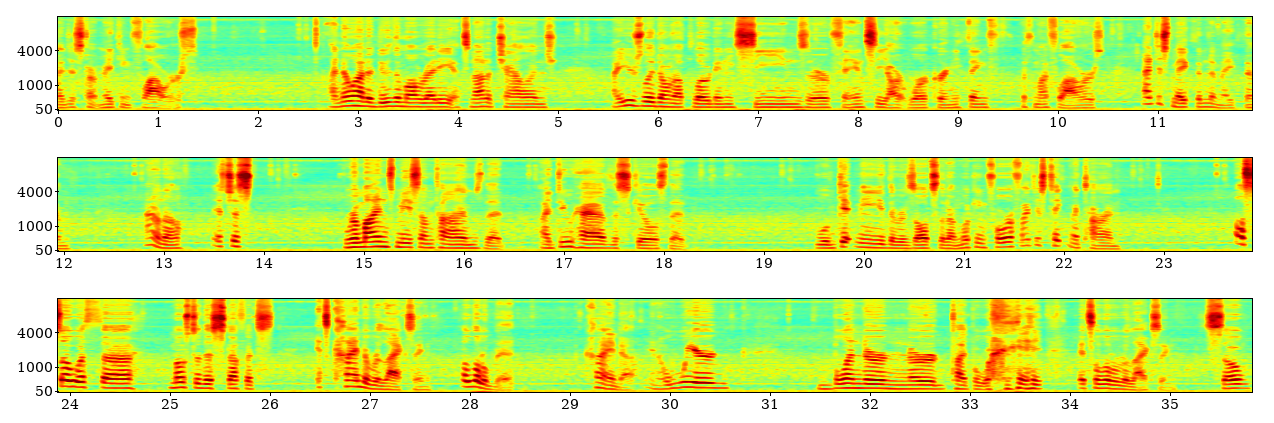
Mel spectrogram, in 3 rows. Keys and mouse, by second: 1.6 shift+d, 2.6 r, 3.7 e, 5.4 s, 6.4 e, 7.7 s, 8.5 e, 10.8 s, 13.1 e, 15.4 s, 17.1 e, 18.6 r, 19.5 g, 20.3 s, 22.1 g, 23.0 e, 25.8 ctrl+z, 26.9 s, 27.5 g, 31.3 shift+d, 32.9 r, 34.1 e.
